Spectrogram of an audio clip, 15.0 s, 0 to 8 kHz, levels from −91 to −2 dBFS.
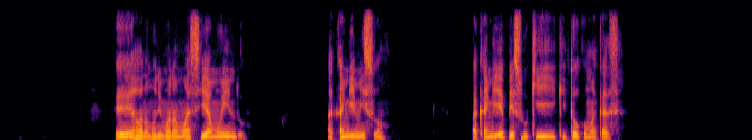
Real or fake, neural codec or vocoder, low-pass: fake; vocoder, 22.05 kHz, 80 mel bands, WaveNeXt; 7.2 kHz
